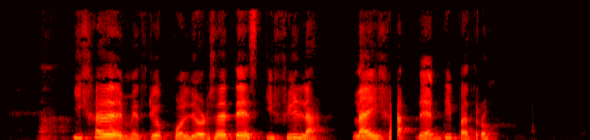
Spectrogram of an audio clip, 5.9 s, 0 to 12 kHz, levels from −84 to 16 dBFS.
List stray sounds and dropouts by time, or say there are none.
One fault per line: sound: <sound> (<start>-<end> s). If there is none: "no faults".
sound: dropout (3.9-4.0 s)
